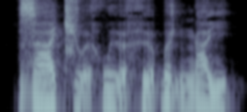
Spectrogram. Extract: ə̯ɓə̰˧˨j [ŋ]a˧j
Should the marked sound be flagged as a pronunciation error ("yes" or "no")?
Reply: no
